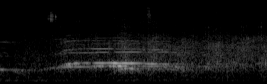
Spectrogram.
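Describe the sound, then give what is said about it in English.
An audience breaks into clapping, a dense patter that swells to a peak in the middle and then eases off, with no one speaking over it. “I don't know why you clap at sickness.”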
